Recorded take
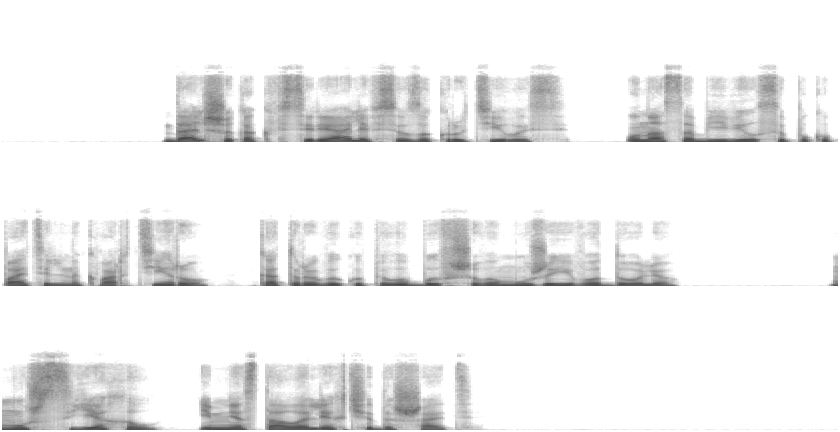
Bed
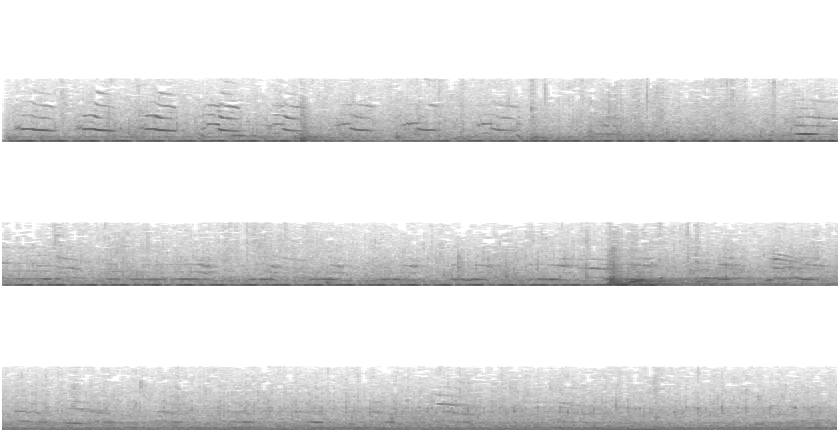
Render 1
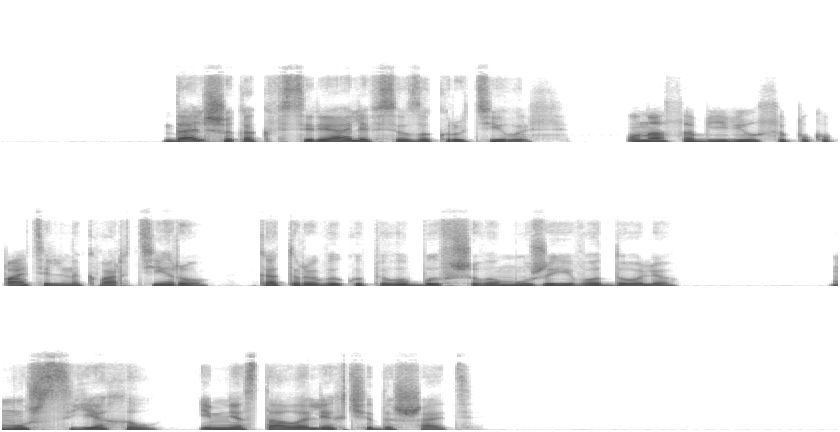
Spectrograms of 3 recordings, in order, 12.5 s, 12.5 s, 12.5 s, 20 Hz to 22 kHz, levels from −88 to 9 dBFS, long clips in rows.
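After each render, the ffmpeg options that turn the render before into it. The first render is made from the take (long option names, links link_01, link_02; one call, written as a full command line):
ffmpeg -i in.wav -filter_complex "[0:a]asettb=1/sr,asplit=3[link_01][link_02][link_03];[link_01]atrim=end=2.594[link_04];[link_02]atrim=start=2.59:end=4.3,asetpts=PTS-STARTPTS,afade=type=in:duration=0.004:curve=qsin,afade=type=out:start_time=1.706:duration=0.004:curve=qsin,highpass=frequency=210:width=0.5412,highpass=frequency=210:width=1.3066,equalizer=frequency=210:width_type=q:width=4:gain=5,equalizer=frequency=310:width_type=q:width=4:gain=-6,equalizer=frequency=480:width_type=q:width=4:gain=-6,equalizer=frequency=1200:width_type=q:width=4:gain=9,equalizer=frequency=2100:width_type=q:width=4:gain=-4,equalizer=frequency=3300:width_type=q:width=4:gain=5,lowpass=frequency=4600:width=0.5412,lowpass=frequency=4600:width=1.3066[link_05];[link_03]atrim=start=4.296[link_06];[link_04][link_05]acrossfade=duration=0.004:curve1=hsin:curve2=qsin[link_07];[link_07][link_06]acrossfade=duration=0.004:curve1=qsin:curve2=hsin" out.wav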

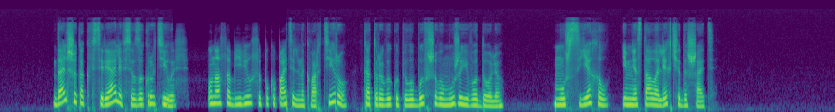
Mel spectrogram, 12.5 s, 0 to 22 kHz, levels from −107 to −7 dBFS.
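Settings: ffmpeg -i in.wav -filter_complex "[0:a]asettb=1/sr,asplit=3[link_01][link_02][link_03];[link_01]atrim=end=2.034[link_04];[link_02]atrim=start=2.03:end=2.58,asetpts=PTS-STARTPTS,afade=type=in:duration=0.004:curve=qsin,afade=type=out:start_time=0.546:duration=0.004:curve=qsin,asplit=2[link_05][link_06];[link_06]adelay=20,volume=-4dB[link_07];[link_05][link_07]amix=inputs=2:normalize=0,atrim=end_sample=24255[link_08];[link_03]atrim=start=2.576[link_09];[link_04][link_08]acrossfade=duration=0.004:curve1=hsin:curve2=qsin[link_10];[link_10][link_09]acrossfade=duration=0.004:curve1=qsin:curve2=hsin,asettb=1/sr,asplit=3[link_11][link_12][link_13];[link_11]atrim=end=7.494[link_14];[link_12]atrim=start=7.49:end=8.34,asetpts=PTS-STARTPTS,afade=type=in:duration=0.004:curve=qsin,afade=type=out:start_time=0.846:duration=0.004:curve=qsin,equalizer=frequency=200:width=1.5:gain=12.5[link_15];[link_13]atrim=start=8.336[link_16];[link_14][link_15]acrossfade=duration=0.004:curve1=hsin:curve2=qsin[link_17];[link_17][link_16]acrossfade=duration=0.004:curve1=qsin:curve2=hsin" out.wav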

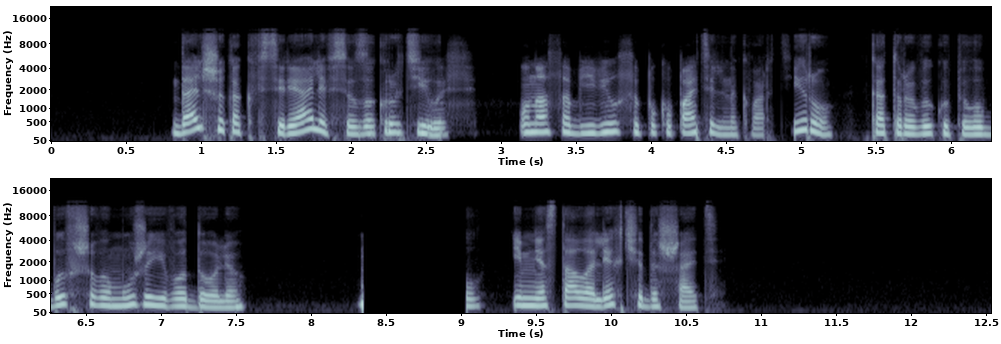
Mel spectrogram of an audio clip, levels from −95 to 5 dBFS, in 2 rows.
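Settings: ffmpeg -i in.wav -filter_complex "[0:a]asplit=4[link_01][link_02][link_03][link_04];[link_01]atrim=end=4.95,asetpts=PTS-STARTPTS,afade=type=out:start_time=4.28:duration=0.67[link_05];[link_02]atrim=start=4.95:end=8.34,asetpts=PTS-STARTPTS,afade=type=in:duration=0.004:curve=hsin,afade=type=out:start_time=3.386:duration=0.004:curve=hsin[link_06];[link_03]atrim=start=8.34:end=9.03,asetpts=PTS-STARTPTS,volume=0[link_07];[link_04]atrim=start=9.03,asetpts=PTS-STARTPTS,afade=type=in:duration=0.004:curve=hsin[link_08];[link_05][link_06][link_07][link_08]concat=n=4:v=0:a=1" out.wav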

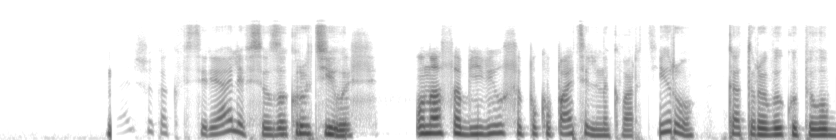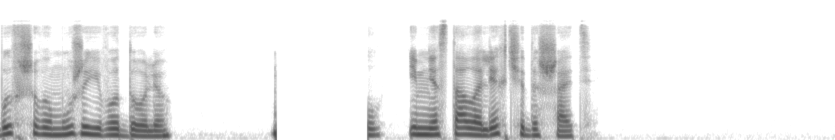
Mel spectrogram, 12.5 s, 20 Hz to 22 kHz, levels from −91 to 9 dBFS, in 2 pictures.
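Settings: ffmpeg -i in.wav -filter_complex "[0:a]asettb=1/sr,asplit=3[link_01][link_02][link_03];[link_01]atrim=end=3.584[link_04];[link_02]atrim=start=3.58:end=5.69,asetpts=PTS-STARTPTS,afade=type=in:duration=0.004:curve=qsin,afade=type=out:start_time=2.106:duration=0.004:curve=qsin,acompressor=threshold=-25dB:ratio=6:attack=3.2:release=140:knee=1:detection=peak[link_05];[link_03]atrim=start=5.686[link_06];[link_04][link_05]acrossfade=duration=0.004:curve1=hsin:curve2=qsin[link_07];[link_07][link_06]acrossfade=duration=0.004:curve1=qsin:curve2=hsin,asplit=2[link_08][link_09];[link_08]atrim=end=0.83,asetpts=PTS-STARTPTS,afade=type=out:start_time=0.826:duration=0.004:curve=hsin[link_10];[link_09]atrim=start=0.83,asetpts=PTS-STARTPTS,afade=type=in:duration=1.5:curve=qua[link_11];[link_10][link_11]concat=n=2:v=0:a=1" out.wav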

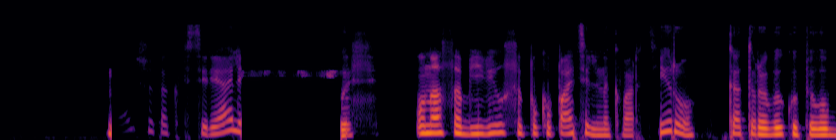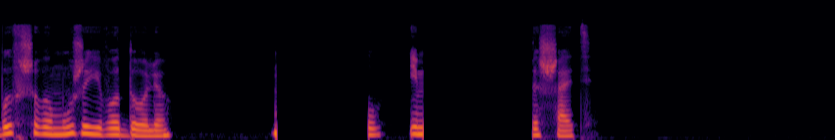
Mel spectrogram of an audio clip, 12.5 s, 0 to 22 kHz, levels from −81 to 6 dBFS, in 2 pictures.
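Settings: ffmpeg -i in.wav -filter_complex "[0:a]asettb=1/sr,asplit=3[link_01][link_02][link_03];[link_01]atrim=end=1.804[link_04];[link_02]atrim=start=1.8:end=2.56,asetpts=PTS-STARTPTS,afade=type=in:duration=0.004:curve=qsin,afade=type=out:start_time=0.756:duration=0.004:curve=qsin,asuperpass=centerf=2500:order=12:qfactor=6.9[link_05];[link_03]atrim=start=2.556[link_06];[link_04][link_05]acrossfade=duration=0.004:curve1=hsin:curve2=qsin[link_07];[link_07][link_06]acrossfade=duration=0.004:curve1=qsin:curve2=hsin,asplit=3[link_08][link_09][link_10];[link_08]atrim=end=9.44,asetpts=PTS-STARTPTS,afade=type=out:start_time=9.436:duration=0.004:curve=hsin[link_11];[link_09]atrim=start=9.44:end=10.26,asetpts=PTS-STARTPTS,volume=0[link_12];[link_10]atrim=start=10.26,asetpts=PTS-STARTPTS,afade=type=in:duration=0.004:curve=hsin[link_13];[link_11][link_12][link_13]concat=n=3:v=0:a=1" out.wav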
